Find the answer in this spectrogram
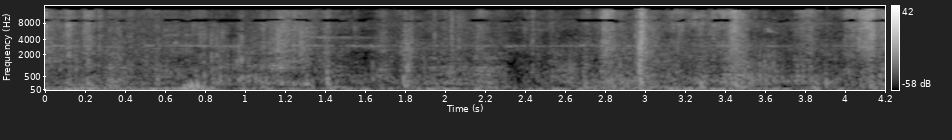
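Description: Quiet outdoor background with a few faint scattered clicks and rustles.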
